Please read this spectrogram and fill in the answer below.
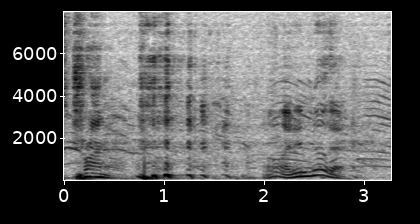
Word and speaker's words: Toronto: and you know tom you don't pronounce the first o in toronto it's toronto oh i didn't know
